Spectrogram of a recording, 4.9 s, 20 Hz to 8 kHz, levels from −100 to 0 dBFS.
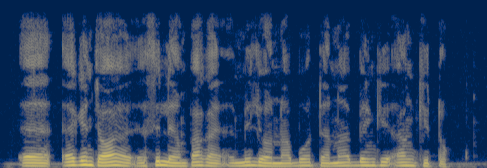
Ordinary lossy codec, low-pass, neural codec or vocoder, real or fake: none; 7.2 kHz; none; real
